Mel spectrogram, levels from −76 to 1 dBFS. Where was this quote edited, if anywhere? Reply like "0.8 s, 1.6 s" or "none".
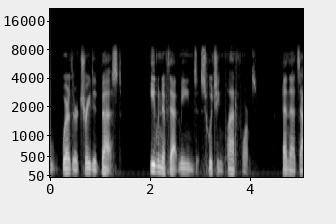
none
